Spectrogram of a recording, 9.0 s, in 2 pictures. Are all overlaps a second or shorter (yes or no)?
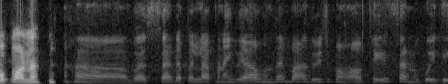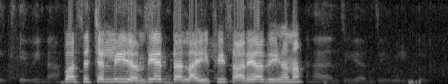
no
